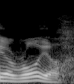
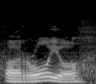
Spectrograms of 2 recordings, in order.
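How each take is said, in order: First: The R sounds are plain, not rolled. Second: The R sounds are rolled with a trill. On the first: The speaker calls it wrong. "the way I say arroyo" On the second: The speaker calls it right. "he said it correctly, you know, arroyo... you got to roll those R's"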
